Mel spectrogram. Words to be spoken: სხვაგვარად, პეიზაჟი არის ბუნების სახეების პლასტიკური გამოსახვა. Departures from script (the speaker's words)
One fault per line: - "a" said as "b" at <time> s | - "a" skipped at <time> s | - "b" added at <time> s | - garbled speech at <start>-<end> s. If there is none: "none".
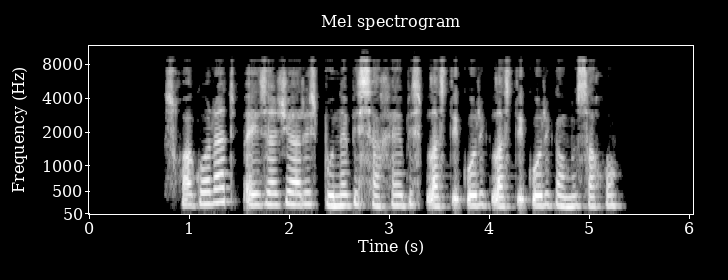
- "პლასტიკური" added at 4.1 s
